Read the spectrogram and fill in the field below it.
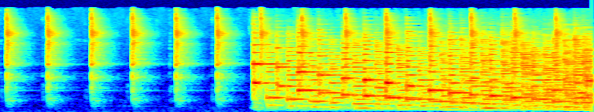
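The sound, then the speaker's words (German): A metronome clicks six times in a quick, even beat at the very fast tempo marked for Beethoven's Hammerklavier Sonata, sharp and dry, before loud, rapid piano playing of the sonata bursts in and carries on to the end. “Die Metronomangaben sind nämlich wahnsinnig schnell.”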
